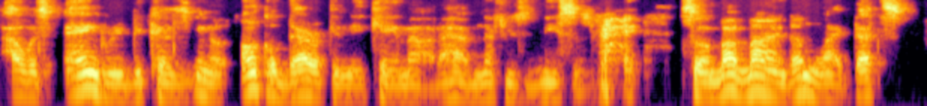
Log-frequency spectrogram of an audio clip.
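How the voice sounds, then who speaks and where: Deep husky man telling a story. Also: fairly quick, a little mellow. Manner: earnest, reflective, with fillers and restarts. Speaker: guest. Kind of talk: interview storytelling.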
